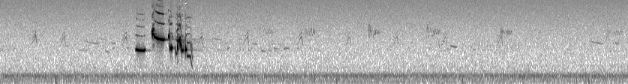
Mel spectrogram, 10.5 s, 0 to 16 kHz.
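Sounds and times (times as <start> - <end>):
Western meadowlark song: 0.0 - 10.4.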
